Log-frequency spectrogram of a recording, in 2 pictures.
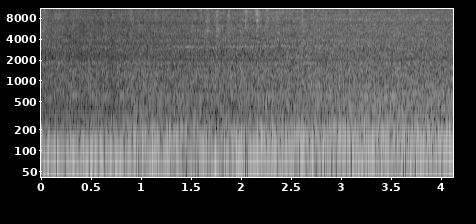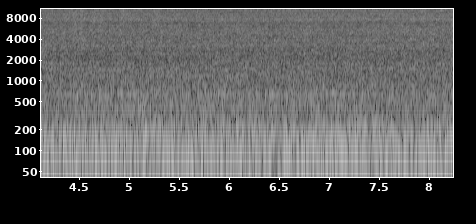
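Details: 1988 Mercury Cougar Foxbody V8, after earlier ignition repair and gas tank cleaning, running on its own fuel system for the first time: a steady, even low rumble with no misses or knocks; sounds healthy.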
